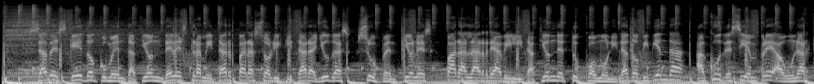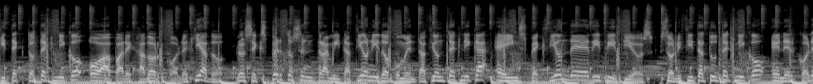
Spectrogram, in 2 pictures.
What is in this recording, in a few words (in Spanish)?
cuña publicitaria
